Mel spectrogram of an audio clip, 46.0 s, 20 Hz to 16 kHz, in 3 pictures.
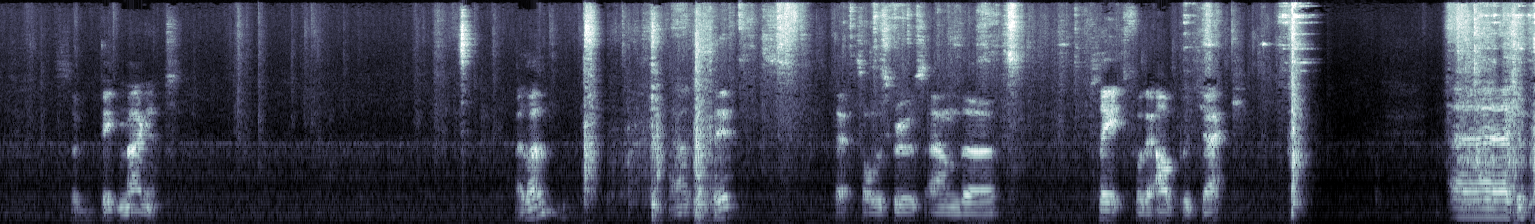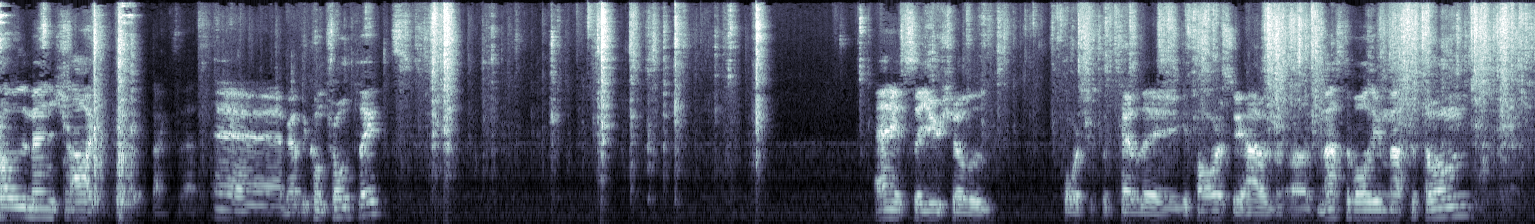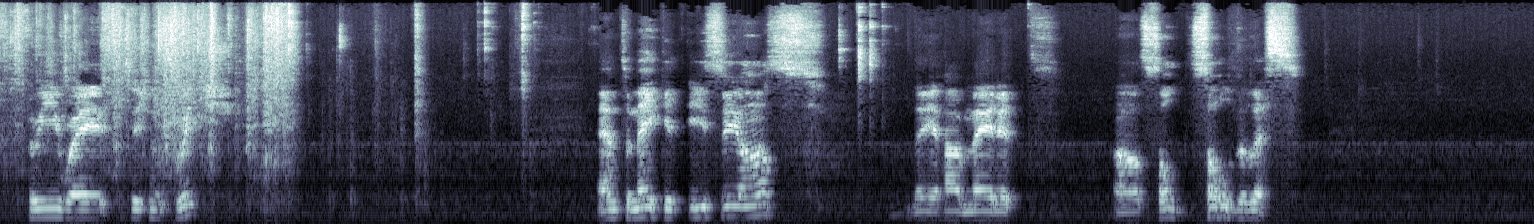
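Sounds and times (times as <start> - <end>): packaging rustling: 19.3 - 23.1, 24.8 - 34.9.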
